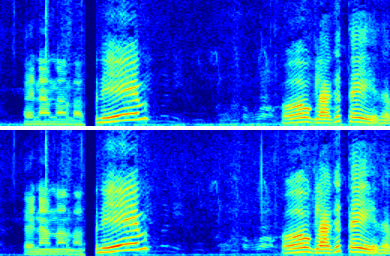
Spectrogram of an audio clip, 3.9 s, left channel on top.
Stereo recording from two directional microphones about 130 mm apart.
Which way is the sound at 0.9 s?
15° right (ahead or behind).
